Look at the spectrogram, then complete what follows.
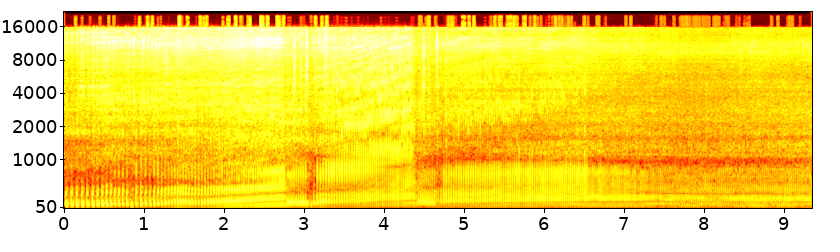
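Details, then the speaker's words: SSR 125 pit bike after pilot jet clean, still being carb-tuned: throttle blips climb unevenly, popping and breaking up before a ragged idle; rider thinks it runs a little lean, cause unconfirmed. "it seems a little lean to me"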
